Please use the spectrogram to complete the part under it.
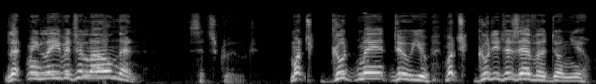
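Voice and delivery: loud, high sarcastic retort; bitter scoff. A narrator's reading. Scrooge dismissing his nephew's Christmas, bitter scoff. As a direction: sneer it out.

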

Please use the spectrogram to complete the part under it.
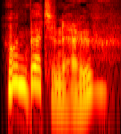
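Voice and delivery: high falsetto character voice; recovering lady. A narrator's reading. Lady falls back after drinking, high recovering voice. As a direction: pitch it up as the relieved lady.

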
